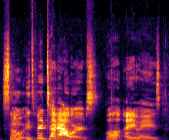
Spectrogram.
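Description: A young woman co-hosting a podcast chats casually and tells stories, laughing often despite a stuffy nose. Her voice is on the high side, expressive and unhurried, with vocal fry and a sharp tone.

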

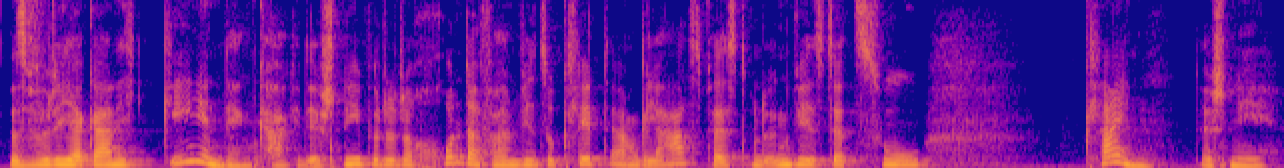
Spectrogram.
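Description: A woman reading a children's story aloud, gently narrating and sometimes dropping to a half-whisper. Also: mid-range voice, moderate pace.

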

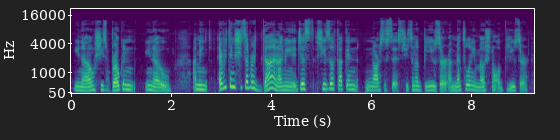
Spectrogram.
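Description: A woman ranting angrily on her podcast, swearing constantly and hammering home her points. Her voice has a rough, gravelly edge, and the dry sound sits close and plain. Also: on the low side, expressive, brisk, no echo. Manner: angry, profane and emphatic. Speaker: podcast host. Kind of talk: casual ranting monologue.

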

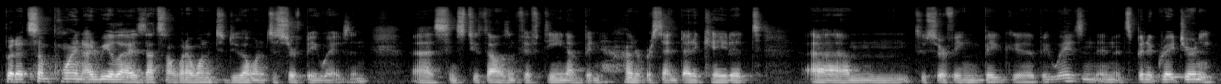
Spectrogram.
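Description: A man's voice: lowish voice, fairly even intonation, moderate pace, gravelly, warm tone. A man, a guest chatting casually in an interview, easygoing and full of fillers. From Portugal. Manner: easygoing, many fillers and restarts.

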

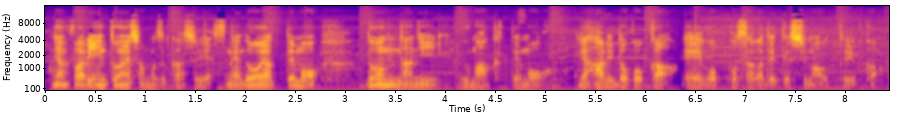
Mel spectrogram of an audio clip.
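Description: A man with a very low voice talks through language teaching in a relaxed online audio chat. He explains things patiently and step by step. Soft music sits faintly in the background. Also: fairly quick.

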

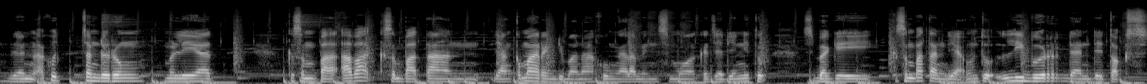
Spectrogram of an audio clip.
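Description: A young man hosting a casual solo podcast, talking in a relaxed way and slipping in English phrases. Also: medium pitch. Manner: relaxed, mixes English phrases, frequent fillers. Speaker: podcast host.

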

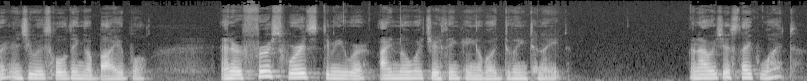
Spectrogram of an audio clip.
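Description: Low-voiced woman sharing her testimony. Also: warm tone. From Saskatchewan, Canada. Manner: conversational storytelling with many "you know" and "like" fillers. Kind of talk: personal testimony.

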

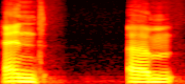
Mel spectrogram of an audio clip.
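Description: A man's voice: mid-range voice, level tone, drawn-out words, clear, resonant tone, no echo. A man hosting a casual podcast chat, supportive and hesitant as he gathers his thoughts. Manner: supportive, frequent affirmations, hesitant. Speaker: host.

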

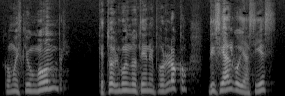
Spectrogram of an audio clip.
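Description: A man's voice: high voice, fairly quick. A male pastor preaching a sermon in a folksy, joking way, full of rhetorical questions and asides to the congregation.

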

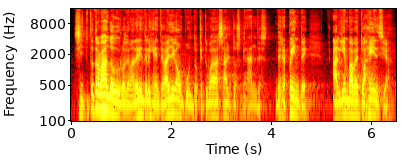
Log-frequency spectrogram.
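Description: A man's voice: fairly low pitch, quick pace, darkish tone, big-room sound. A man with a Dominican accent giving an emphatic motivational talk to camera, driving points home with repeated rhetorical questions. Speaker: motivational speaker.

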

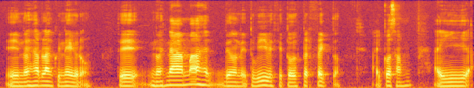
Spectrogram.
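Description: On dull-sounding audio, a middle-aged Venezuelan podcast host speaks in a low, mellow voice with vocal fry. His casual conversation is reflective and rambling, full of "¿entiendes?"

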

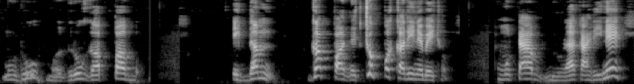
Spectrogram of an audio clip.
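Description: A woman narrating a children's story in a lively, expressive way. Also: medium pitch.

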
